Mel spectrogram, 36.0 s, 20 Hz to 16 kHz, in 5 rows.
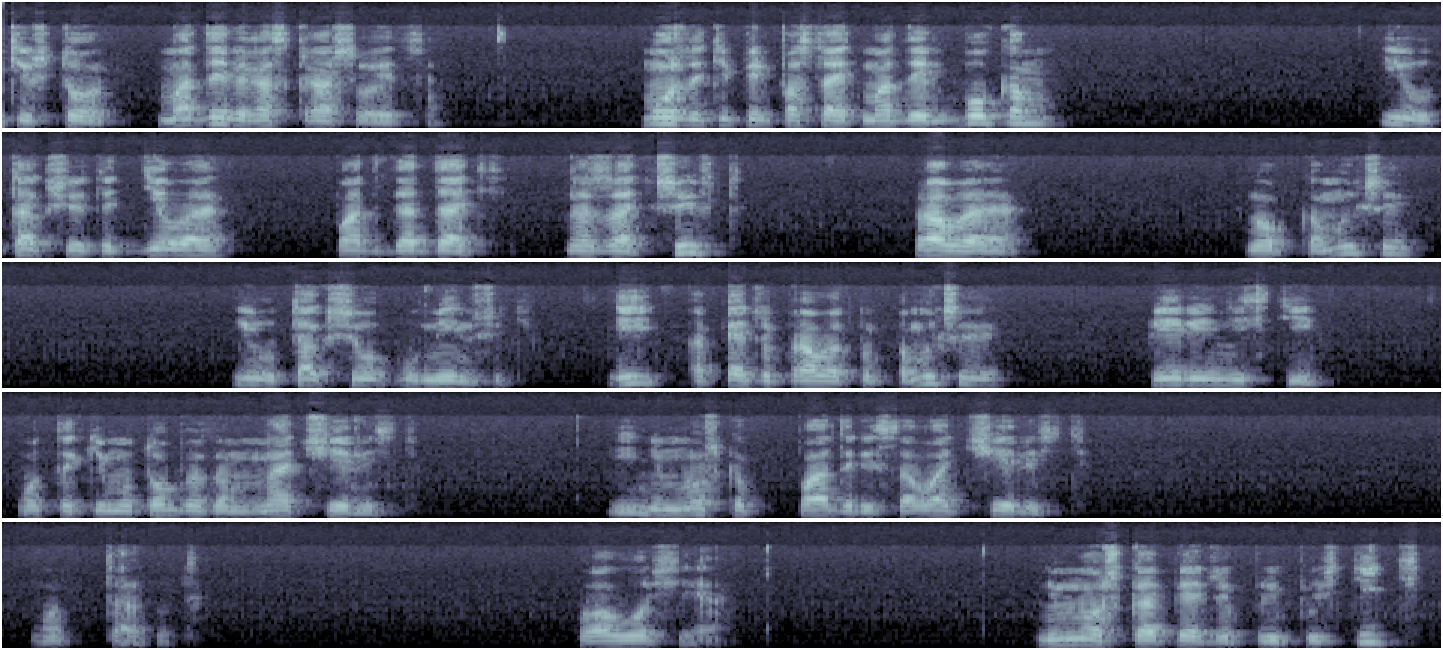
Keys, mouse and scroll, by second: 13.0 shift+right click, 19.5 right click, 26.7 click, 34.5 right click.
